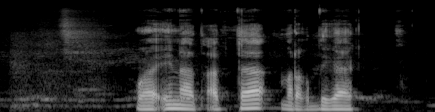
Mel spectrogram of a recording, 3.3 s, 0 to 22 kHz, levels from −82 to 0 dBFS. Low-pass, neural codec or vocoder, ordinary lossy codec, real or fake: 19.8 kHz; none; none; real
